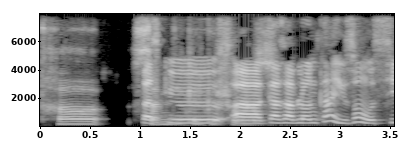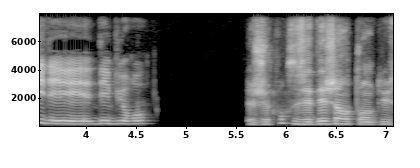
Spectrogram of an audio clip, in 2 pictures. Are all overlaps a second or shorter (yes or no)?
no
